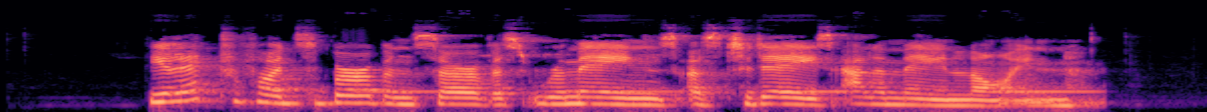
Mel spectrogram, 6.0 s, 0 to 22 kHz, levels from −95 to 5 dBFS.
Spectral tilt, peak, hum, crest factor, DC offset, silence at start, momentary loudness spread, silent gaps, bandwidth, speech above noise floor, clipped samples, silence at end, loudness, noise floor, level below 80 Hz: -2.5 dB/octave; 0 dBFS; none; 16 dB; under 0.1%; 0.75 s; 6 LU; none; 10 kHz; 55 dB; under 0.1%; 0.5 s; -15 LUFS; -70 dBFS; -58 dBFS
